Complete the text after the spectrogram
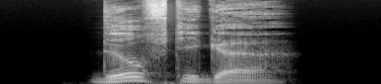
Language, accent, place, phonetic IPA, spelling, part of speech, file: German, Germany, Berlin, [ˈdʏʁftɪɡɐ], dürftiger, adjective, De-dürftiger.ogg
- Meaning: 1. comparative degree of dürftig 2. inflection of dürftig: strong/mixed nominative masculine singular 3. inflection of dürftig: strong genitive/dative feminine singular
